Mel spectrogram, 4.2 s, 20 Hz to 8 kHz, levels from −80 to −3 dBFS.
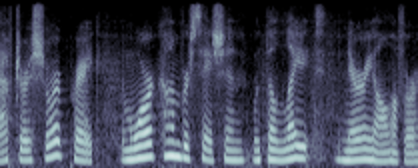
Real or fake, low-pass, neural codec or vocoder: fake; 7.2 kHz; codec, 16 kHz in and 24 kHz out, 0.6 kbps, FocalCodec, streaming, 2048 codes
